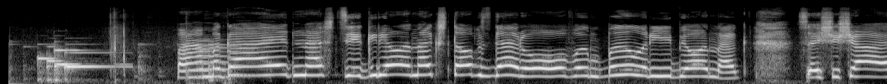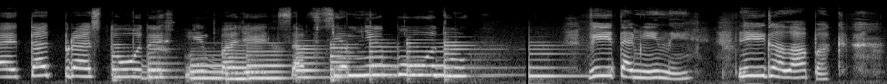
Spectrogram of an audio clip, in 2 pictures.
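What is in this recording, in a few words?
vocal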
